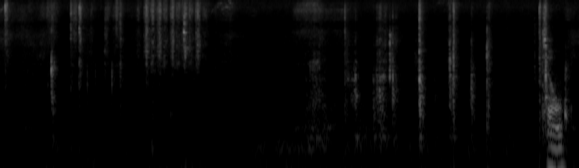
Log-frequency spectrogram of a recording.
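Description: Quiet, scattered plastic clicks and rubbing as a T-disc is handled and fitted into the open brewing head of a Tassimo pod coffee machine.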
